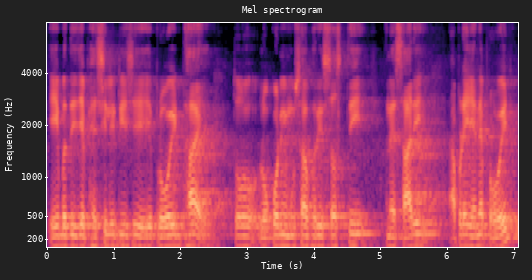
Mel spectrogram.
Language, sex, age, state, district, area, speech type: Gujarati, male, 18-30, Gujarat, Morbi, rural, spontaneous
